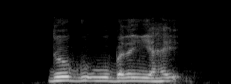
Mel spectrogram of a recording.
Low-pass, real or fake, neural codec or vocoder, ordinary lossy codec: 10.8 kHz; real; none; Opus, 16 kbps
